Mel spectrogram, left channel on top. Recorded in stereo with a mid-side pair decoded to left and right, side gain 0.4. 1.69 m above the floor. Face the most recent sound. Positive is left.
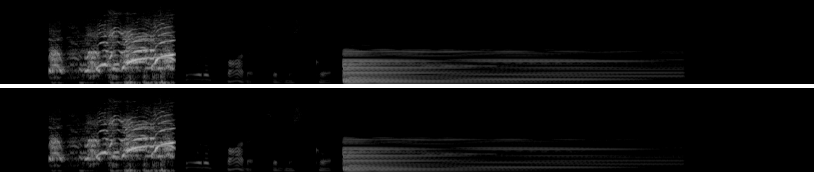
turn(degrees=40)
